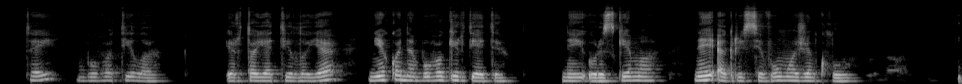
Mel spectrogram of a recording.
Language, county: Lithuanian, Vilnius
